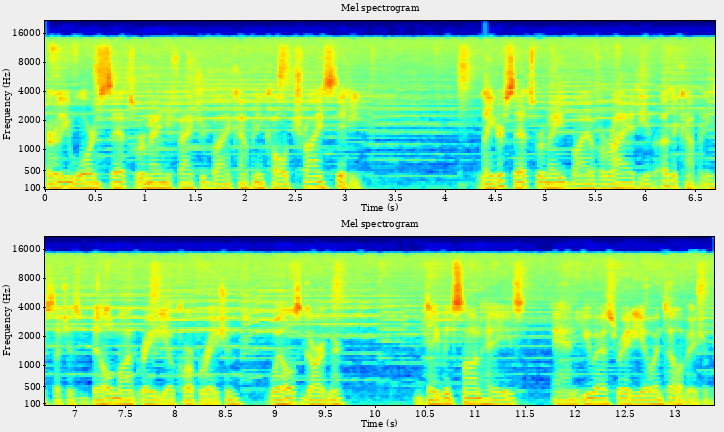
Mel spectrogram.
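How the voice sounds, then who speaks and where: Man, lowish voice, scripted documentary narration, clear instrumental music underneath. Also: brisk. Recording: music behind the voice.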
